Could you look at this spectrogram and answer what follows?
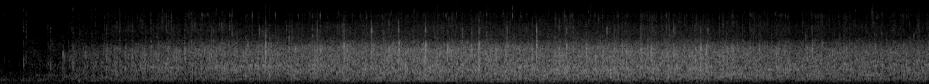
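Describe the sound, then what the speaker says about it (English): Sustained applause from a graduation ceremony audience for a biosciences class, with many hands clapping steadily. It rises quickly after a brief quiet start and holds at an even, dense level for the remainder, with no speech over it. "give them a round of applause to say thank you"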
